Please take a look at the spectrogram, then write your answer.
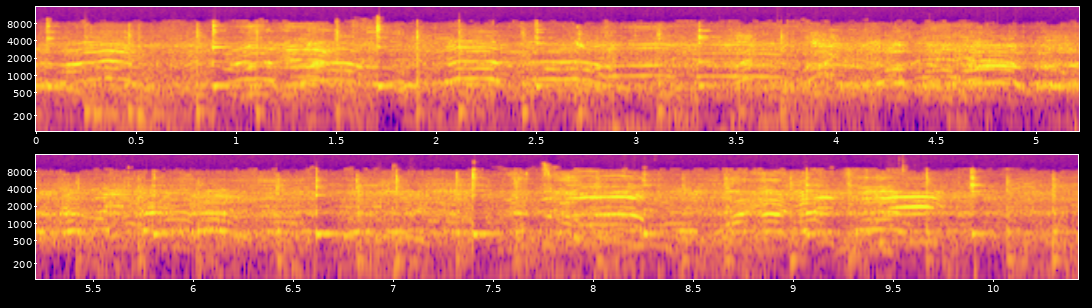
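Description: A big crowd at a Richmond Kickers soccer match against Union Omaha, a steady murmur of spectators with scattered voices and a commentator talking over the top throughout.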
